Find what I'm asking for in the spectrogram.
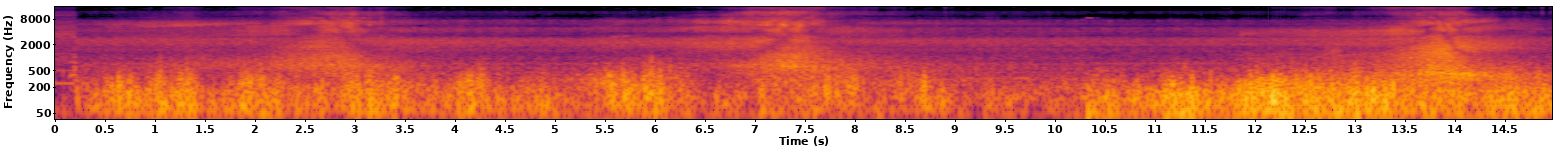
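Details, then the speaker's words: Brushless RC car after new motor installed and pinion gear issue fixed: electric whine rises and falls cleanly as it passes and returns, no grinding or rattle; normal running. "Now that this car's fixed, it's working really well."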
